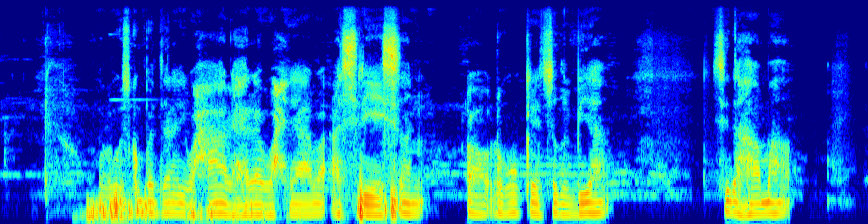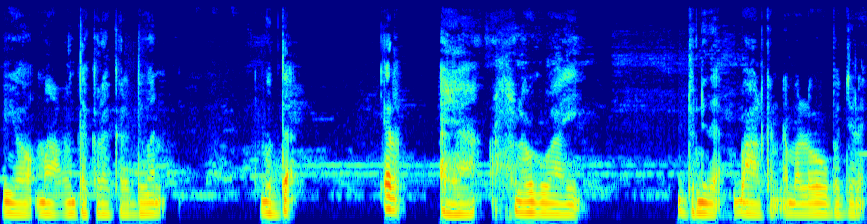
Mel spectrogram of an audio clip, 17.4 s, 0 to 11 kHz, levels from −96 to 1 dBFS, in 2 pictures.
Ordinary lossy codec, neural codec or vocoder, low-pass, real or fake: none; none; 9.9 kHz; real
